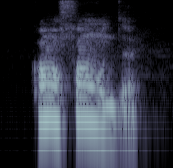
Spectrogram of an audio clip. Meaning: third-person plural present indicative/subjunctive of confondre
- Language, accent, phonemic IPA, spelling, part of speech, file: French, Canada, /kɔ̃.fɔ̃d/, confondent, verb, LL-Q150 (fra)-confondent.wav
